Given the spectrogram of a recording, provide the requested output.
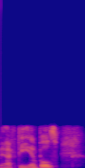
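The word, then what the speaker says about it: FDIMPLES: the upper right hand corner of the screen FD imples uh that's how you pronounce it English um but it stands for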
